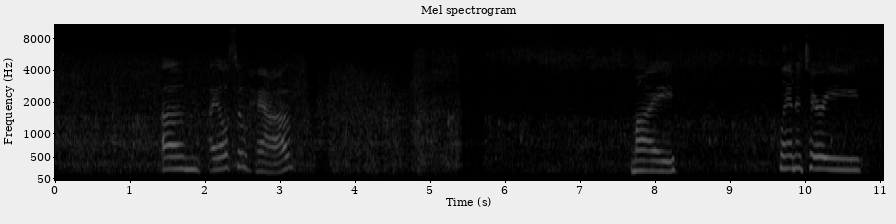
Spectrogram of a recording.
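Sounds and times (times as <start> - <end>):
stream running over rocks: 0.0 - 11.0.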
